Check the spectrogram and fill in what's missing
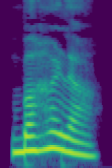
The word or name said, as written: ಬಹಲ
